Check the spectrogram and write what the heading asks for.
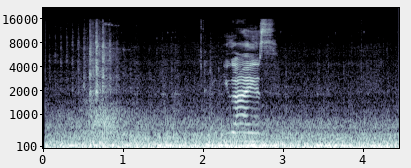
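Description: Steady low rumble of a car running, heard inside the cabin, with a short voice sound a little past halfway.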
